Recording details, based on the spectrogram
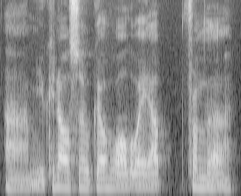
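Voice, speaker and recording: A man's voice: fairly high pitch, monotone, brisk, creaky, darkish tone. A young man from Massachusetts, a medical student answering interview questions with careful, hesitant explanations. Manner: explanatory, hesitant with frequent ums.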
